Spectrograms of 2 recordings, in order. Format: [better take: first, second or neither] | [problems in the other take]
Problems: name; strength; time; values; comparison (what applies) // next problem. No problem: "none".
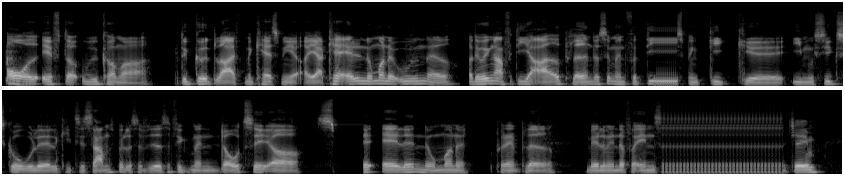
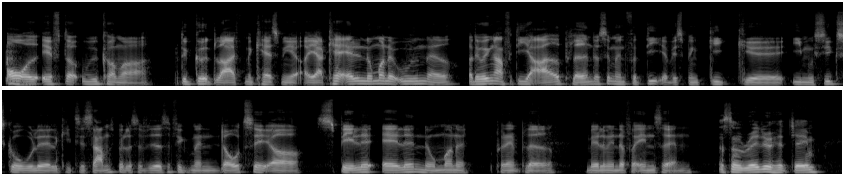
second | audio freezing; at 6.5 s, at 12 s and at 15 s for 1 s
